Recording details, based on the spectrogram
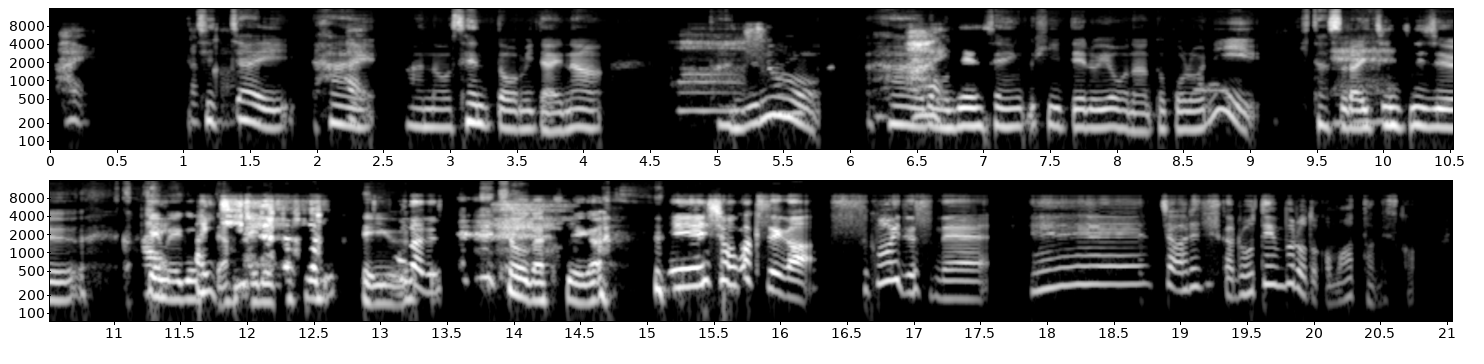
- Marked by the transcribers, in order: static; distorted speech; laughing while speaking: "駆け巡って入りまくるっていう、小学生が"; laughing while speaking: "いち あ、そうなんですか"; chuckle
- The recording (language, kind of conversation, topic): Japanese, podcast, 子どもの頃、自然の中でいちばん印象に残っている思い出は何ですか？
